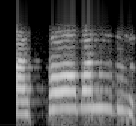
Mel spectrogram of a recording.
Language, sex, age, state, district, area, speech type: Assamese, female, 18-30, Assam, Morigaon, rural, conversation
